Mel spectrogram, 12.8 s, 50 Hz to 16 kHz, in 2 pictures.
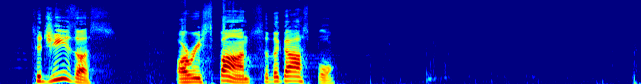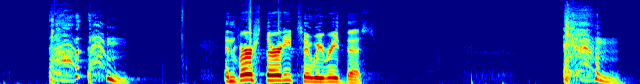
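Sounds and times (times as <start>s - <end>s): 
speech: 0.4s - 1.1s, 1.8s - 3.4s, 8.7s - 10.2s, 12.4s - 12.7s
person coughing after a drink of water: 6.9s - 7.8s, 12.0s - 12.8s.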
